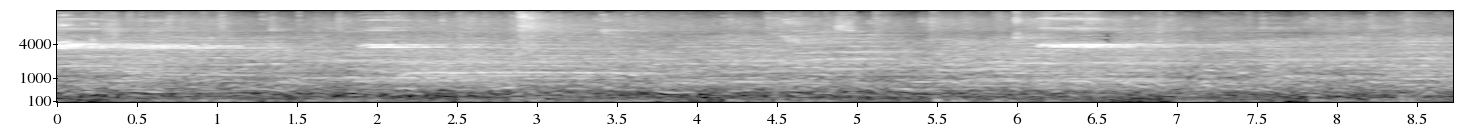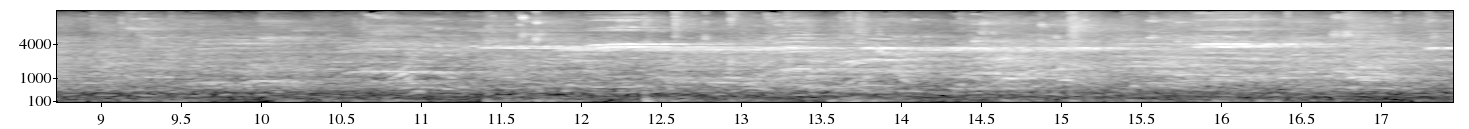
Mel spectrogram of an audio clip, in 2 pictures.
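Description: Many voices of girls and young women chatter and call out in a large echoing hall.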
